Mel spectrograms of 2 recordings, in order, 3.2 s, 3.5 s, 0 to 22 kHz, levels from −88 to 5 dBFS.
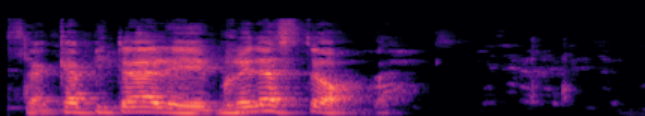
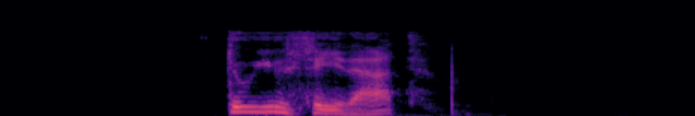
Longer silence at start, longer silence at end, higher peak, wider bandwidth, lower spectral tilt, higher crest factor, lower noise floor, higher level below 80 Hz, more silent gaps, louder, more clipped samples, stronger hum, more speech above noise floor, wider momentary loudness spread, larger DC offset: second, 0.1 s vs 1.15 s; second, 1.2 s vs 1.35 s; first, -6 dBFS vs -24 dBFS; first, 11.5 kHz vs 7.6 kHz; second, -4.5 dB/octave vs -6 dB/octave; about the same, 18 dB vs 20 dB; second, -63 dBFS vs under -90 dBFS; about the same, -70 dBFS vs -72 dBFS; neither; first, -23 LUFS vs -39 LUFS; neither; neither; second, 39 dB vs over 52 dB; first, 9 LU vs 5 LU; neither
